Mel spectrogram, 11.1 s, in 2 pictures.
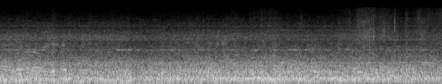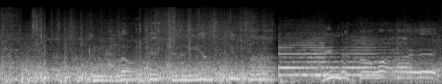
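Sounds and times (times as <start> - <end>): train wheels rumbling and rattling: 0.0 - 11.0.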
